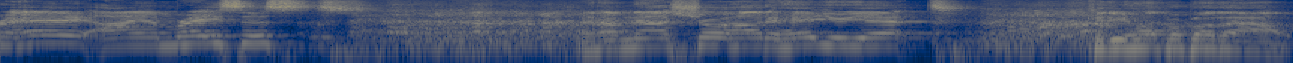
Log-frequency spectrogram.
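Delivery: lightly voiced Alabama guy. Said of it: "Which is code for".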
